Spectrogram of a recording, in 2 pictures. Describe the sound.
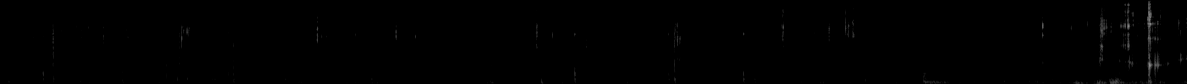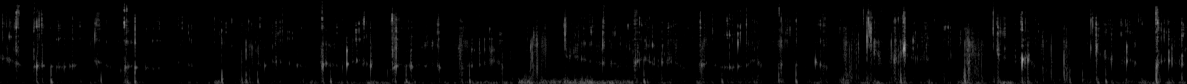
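Soft gummy candy being chewed in close detail, with wet, sticky, squishing bites. The first half is near silent with only faint scattered mouth sounds, then the chewing turns loud and continuous for the rest, with many rapid bites.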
